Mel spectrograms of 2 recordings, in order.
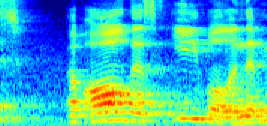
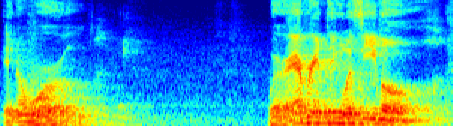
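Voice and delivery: deep, booming trailer narrator; movie trailer voice; 8 semitones lower, 11 dB louder, slower than usual. Pretend. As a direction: growl it out like an epic trailer. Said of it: "Sounds like the beginning of a cool movie trailer".

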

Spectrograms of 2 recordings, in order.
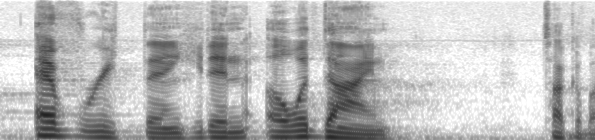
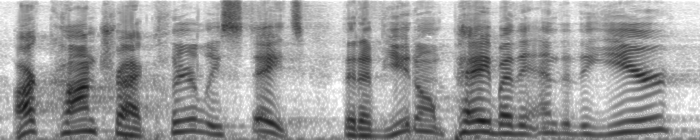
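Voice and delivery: loud acted refusal, rising higher; angry demanding creditor; 7 semitones higher, 6 dB louder than usual. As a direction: insist forcefully on being paid. Creditor refuses, demands money now.

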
